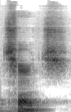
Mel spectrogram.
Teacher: when I say church, I'm stopping and then I'm exploding into friction. · Term: affricate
